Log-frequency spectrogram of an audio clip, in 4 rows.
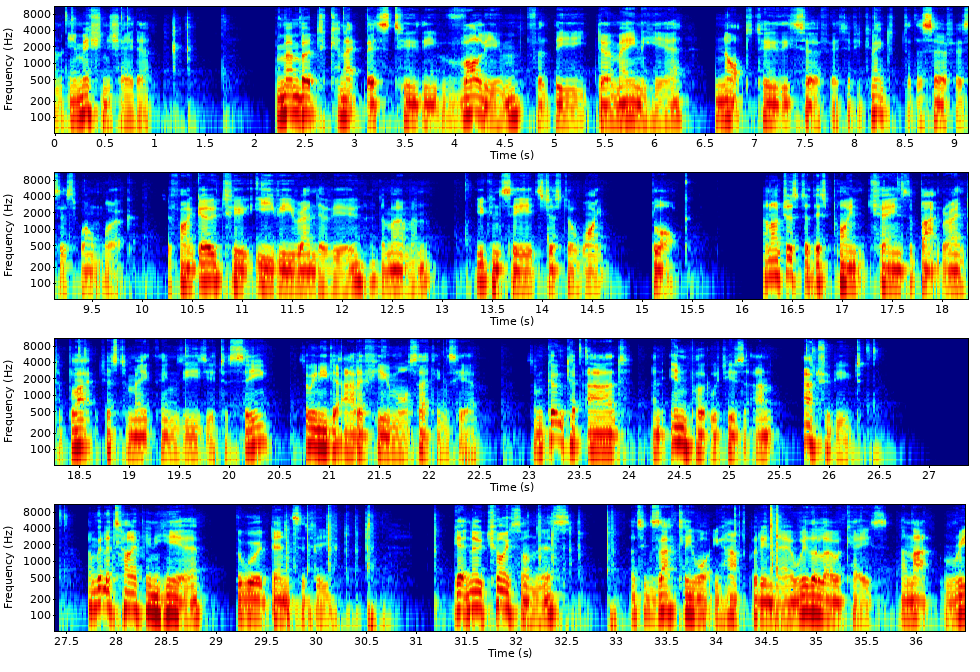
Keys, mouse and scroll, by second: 0.1 click, 1.0 scroll up 1, 1.2 n, 2.4-3.0 scroll up 1, 3.3 middle click, 4.0-5.3 scroll up 1, 8.2 click, 11.3 click, 13.4 middle click, 17.5 click, 20.5-21.7 scroll down 1, 21.7 middle click, 23.5 click, 25.7 click, 25.8 click, 29.7-31.1 typing, 32.2-32.9 typing, 34.5 Return.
